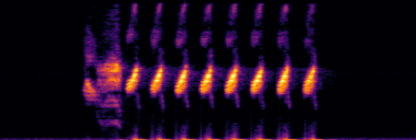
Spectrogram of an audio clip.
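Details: Blue-crowned hanging parrot in aggressive, excited calling that draws other hanging parrots to answer. A burst of about nine very high, sharp, evenly spaced notes lasting about one and a half seconds, opening with a harsher note.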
